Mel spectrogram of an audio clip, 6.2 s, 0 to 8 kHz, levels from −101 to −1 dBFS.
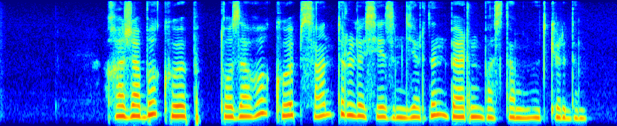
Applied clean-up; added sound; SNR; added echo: none; none; none; none.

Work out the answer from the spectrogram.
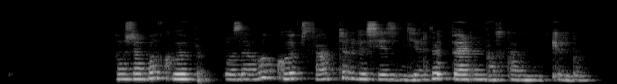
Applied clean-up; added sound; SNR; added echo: neural mask model DeepFilterNet 3.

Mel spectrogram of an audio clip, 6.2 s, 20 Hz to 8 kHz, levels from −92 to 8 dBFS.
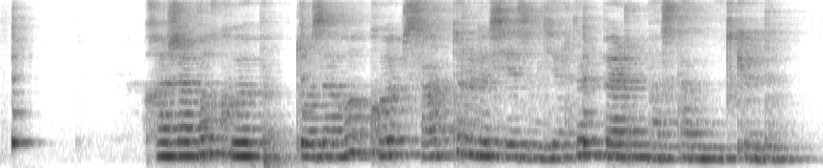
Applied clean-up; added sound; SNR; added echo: neural separator model SepFormer DNS4.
